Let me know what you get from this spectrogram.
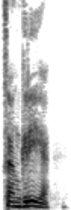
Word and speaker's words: сангрия: Зато есть рекомендация — ставить ударение на предпоследний слог — «сангрия». Даже если чаще вы слышали вариант с ударением на первом слоге.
